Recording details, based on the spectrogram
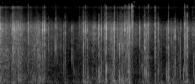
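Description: Paper ephemera pack from a woodland-themed card kit being folded and emptied, with continuous close crinkling and rustling of paper pieces shaking out, loud and alone.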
